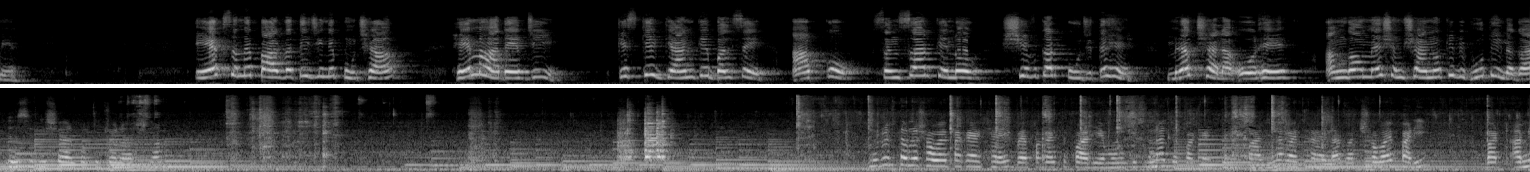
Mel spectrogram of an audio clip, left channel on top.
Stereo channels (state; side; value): different; both; correlation 0.01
